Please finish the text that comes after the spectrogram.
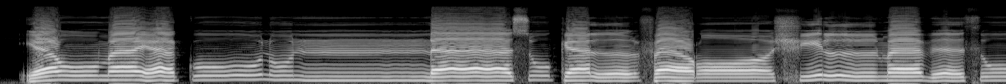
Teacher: Pada bacaan yauma lembutkan dalam lafal yauma karena di sini ada bacaan lin.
